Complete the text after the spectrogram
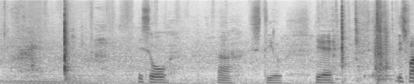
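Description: A metal sink clunks and rattles as it is handled.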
